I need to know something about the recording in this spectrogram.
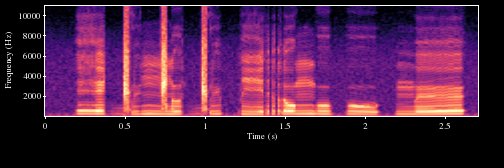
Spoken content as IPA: ɦ e ɡ͡ǁ y ŋ͡ǁ ɯ ɡ͡ǁ y p i r o ŋ u p u | m ø

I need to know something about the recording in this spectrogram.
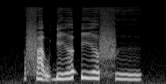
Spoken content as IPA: f a̰˧˨ w ɗ i˨˦ ə̯ ʔ i˧ ə̯ f ɨ̤˨˩

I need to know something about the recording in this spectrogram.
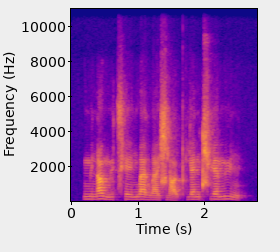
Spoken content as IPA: m y˧˥ n ɑ˥˩ ʊ̯ m y˥ t͡sʰ e˥ ɪ̯ n̪ w ä˥˩ l w a˧˥ ɪ̯ ɕ j ɑ̰˨˩ ʊ̯ pʰ j ɛ˥ n t͡ɕʰ ɥ ɛ˥ m y˥˩ n

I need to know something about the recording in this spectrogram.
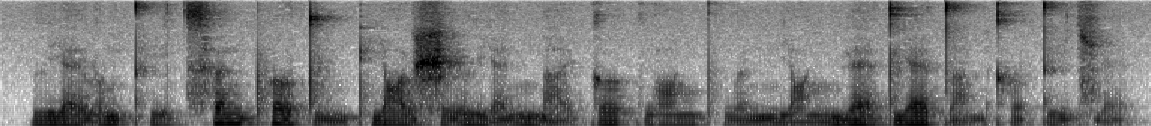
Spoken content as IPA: l j ɛ˨˩ ɻ ɤ˦ ŋ t̪ʰ i˨˩ t͡sʰ ə˥ n pʰ ɤ˥˩ t̪ y˨˩ n pʰ j ɑ˥˩ ʊ̯ ʂ ɻ̩˧˥ l j ɛ˧˥ n n̪ a˨˩ ɪ̯ k ɤ˥ k w ɑ˥ ŋ pʰ w ə˧˥ n n̪ j ɑ˥ ŋ m ɥ ɛ˥˩ t̪ j ɛ˥ t̪ a˨˩ n kʰ ɤ˦ t̪ i˥ t͡ɕ ɥ ɛ˨

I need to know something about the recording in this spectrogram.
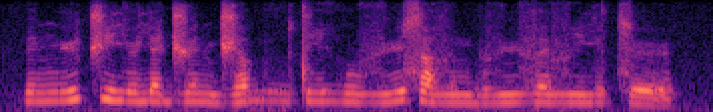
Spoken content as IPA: ɪ ŋ y t͡ʃ i j ʏ j ɛ d͡ʒ ø n d͡ʒ ɐ bʱ ṳ t i ɦ u v y s a v ɪ m b ʏ v y v ɛ v i j ɪ t͡s ø

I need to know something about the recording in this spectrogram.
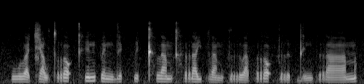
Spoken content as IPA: w u˩˦ a̯ t͡ɕ a˩˦ w t r ɔ˥˩ ʔ kʰ i˥˩ n p e˧ n d e˥˩ k̚ p i˦˥ t̚ kʰ l a˦˥ m kʰ r a˧ j p l a˩˦ m k r u˩˦ a̯ p r ɔ˥˩ ʔ k r ɯ˨˩ k̚ d i˧ n p r aː˦˥ m

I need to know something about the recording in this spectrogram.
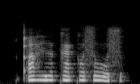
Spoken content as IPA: qʼ a ɦ ɨ ɐ̯ k a k ɔ s o s

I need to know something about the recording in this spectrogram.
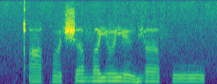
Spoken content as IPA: qʼ ɐː˨ qʷ ɐ̃˨ ʃ ɐ˦ v ɐ˦ j ə̃˦ j ẽ˨ b j ɐː˦˨ f uː˦

